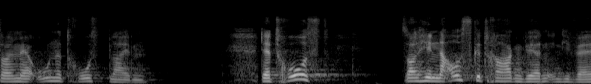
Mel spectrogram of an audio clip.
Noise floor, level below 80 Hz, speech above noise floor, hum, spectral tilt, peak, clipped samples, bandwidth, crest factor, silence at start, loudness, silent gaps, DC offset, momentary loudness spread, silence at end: -81 dBFS; -74 dBFS; 50 dB; none; -5.5 dB/octave; -8 dBFS; under 0.1%; 10.5 kHz; 24 dB; 0 s; -31 LUFS; none; under 0.1%; 17 LU; 0 s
